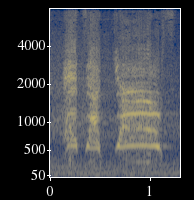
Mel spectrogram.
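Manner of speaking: slow, high, panicked shout; shouted in fright. Acted. Twelve disciples seeing a ghost, frightened shout. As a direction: stretch out a terrified yell. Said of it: "they shouted".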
